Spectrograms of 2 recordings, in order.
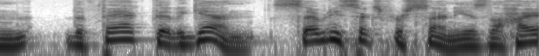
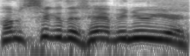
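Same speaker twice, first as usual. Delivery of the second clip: high-pitched, loud, complaining grumble. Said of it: "Larry David was going".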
